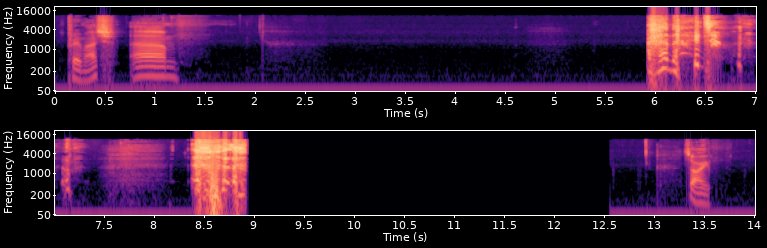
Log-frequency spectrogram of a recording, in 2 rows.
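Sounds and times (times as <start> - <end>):
speech: 0.2 - 1.4, 6.1 - 6.7, 13.3 - 13.6
person coughing: 6.0 - 7.3, 8.4 - 9.0
breathy intake: 7.5 - 8.2.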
